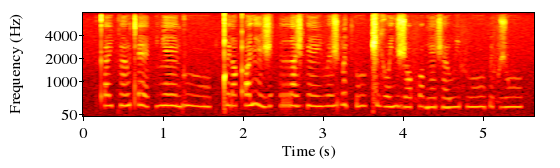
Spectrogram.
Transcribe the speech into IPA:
kʼ ɐ i̯ k ɐ̃ u̯ tʼ ɛ | ʎ ɛ̃ː ɡ uː | ǃ ɘ ɾ e qʼ ɘ lʲ ɛ̃ ʒ | r a ʒ k ɛ̃ː i̯ β ɘ ʒ ɓ ɐ̃ t͡sʼ uː ǁ i ɣ o i̯ lʲ ɘ ʒ ɔ f ɔ ɡ ɛ̃ ʃ ɐ̃ u̯ β i f v uː ɓ ɘ f ʒ u

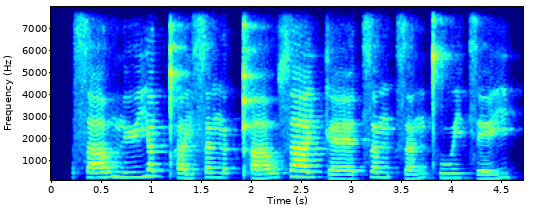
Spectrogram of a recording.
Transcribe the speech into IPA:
s aː˨˥ w n̪ yː˨˧ j ɐ˥ t̚ pʰ ɐ˨ j s ɐ˧ ŋ ɐ˨˥ k̚ pʰ aː˨˥ w s aː˥ j k ɛː˨ t͡s ɐ˥ ŋ t͡s ɐ˨˥ n t̪ʰ uː˧ j t͡s e˨˥ j

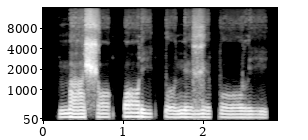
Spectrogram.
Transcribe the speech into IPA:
m a˨ ʃ ɔ˨ k͡p ɔ˦ ɾ i˨ k͡p ʊ˨ n ɪ˨ ɣ ɪ˨ p oː˨ l i˨

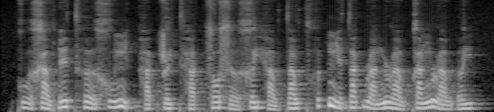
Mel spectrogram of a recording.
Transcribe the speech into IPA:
k u˨˩˨ ə̯ x a˨˩˨ w ɗ e˧˥ t̪ʰ əː˨˩˦ x u˧˥ ɲ ə˨˩ k̚ h a˨˩ k̚ ʂ ə˨˩ j t̪ʰ a˨˩ k̚ s ɔ˧ s əː˨˩˨ x ə˧ j h a˨˩˨ w t̪ a˧˥ w t̪ʰ ə˦˥ k̚ ɲ e˧ t̪ a˦˥ k̚ ɹ a˧˥ n ɹ a˨˩˦ w k a˧˥ ŋ ɹ a˨˩ w ʔ ə˧ j

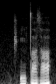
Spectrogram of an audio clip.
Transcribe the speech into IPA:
t͡ʃʼ ĩ t̪ a z a

